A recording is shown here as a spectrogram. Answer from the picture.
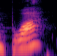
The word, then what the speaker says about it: boi: The reason I know that you have to pronounce B-O-I, boy, is because Dan and I's Rocket League team name when we play against bots is the Kissy Boys.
